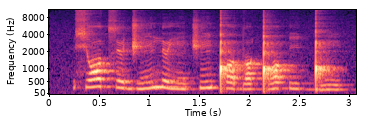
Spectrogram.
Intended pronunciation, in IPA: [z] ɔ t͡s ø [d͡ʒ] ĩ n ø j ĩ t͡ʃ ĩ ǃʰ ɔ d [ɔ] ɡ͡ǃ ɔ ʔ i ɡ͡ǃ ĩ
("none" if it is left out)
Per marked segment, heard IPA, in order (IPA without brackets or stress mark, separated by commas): ɕ, d͡ʒ, ɔ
